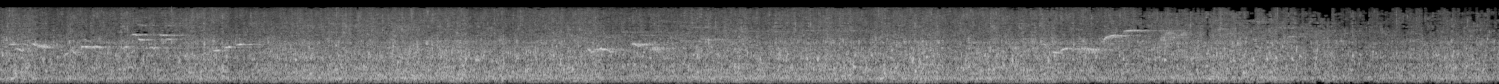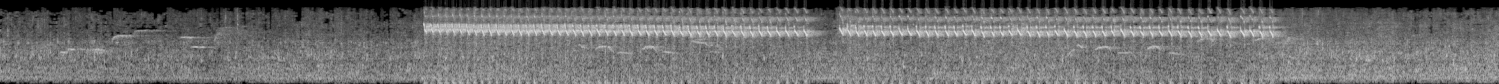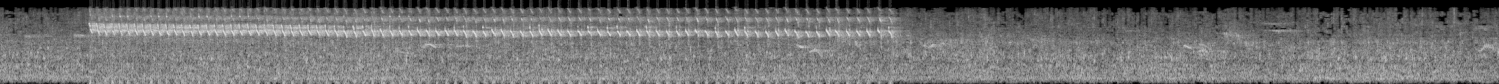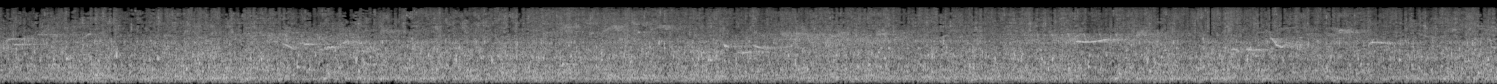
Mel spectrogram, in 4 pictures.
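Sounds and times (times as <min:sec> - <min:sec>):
flowing water: 0:00.0 - 0:59.9
bird chirping and buzzing trill: 0:19.2 - 0:28.0, 0:30.9 - 0:39.1.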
